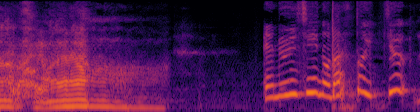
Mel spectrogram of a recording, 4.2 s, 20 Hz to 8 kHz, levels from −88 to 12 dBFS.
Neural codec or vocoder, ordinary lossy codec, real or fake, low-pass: codec, 16 kHz, 2 kbps, FreqCodec, larger model; none; fake; none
